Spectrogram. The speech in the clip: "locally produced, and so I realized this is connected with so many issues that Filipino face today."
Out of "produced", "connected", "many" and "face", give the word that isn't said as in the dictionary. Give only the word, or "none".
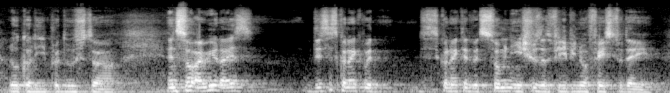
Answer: none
